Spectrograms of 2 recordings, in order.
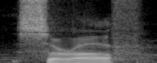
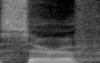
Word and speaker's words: seraph: headdress in Egyptian thought the saraf the Seraph again depending on your pronunciation is going to be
